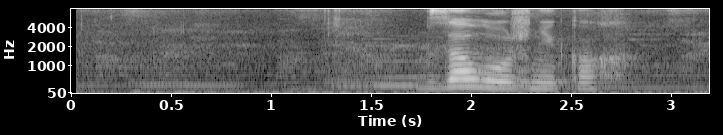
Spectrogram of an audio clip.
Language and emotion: Russian, neutral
